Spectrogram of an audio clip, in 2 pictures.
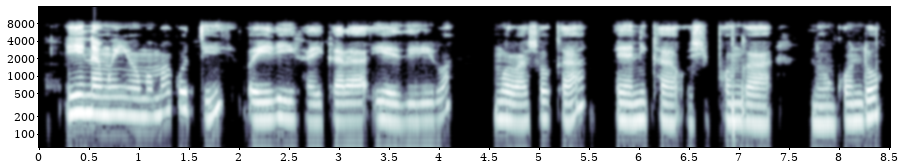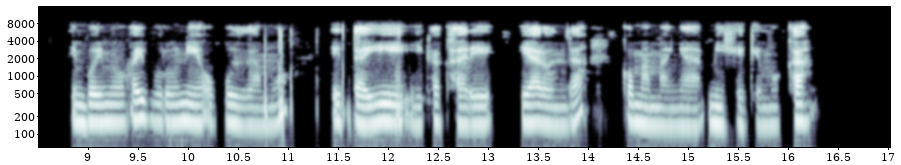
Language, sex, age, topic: Oshiwambo, female, 18-24, agriculture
